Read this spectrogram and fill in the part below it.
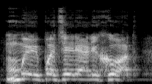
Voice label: voice message lost propulsion, russian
